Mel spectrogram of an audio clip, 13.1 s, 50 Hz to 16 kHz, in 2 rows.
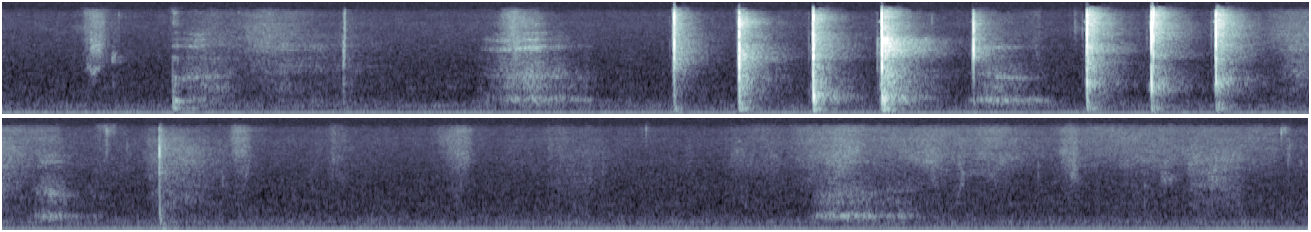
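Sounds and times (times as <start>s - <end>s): sharp hand slaps: 3.3s - 6.3s.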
